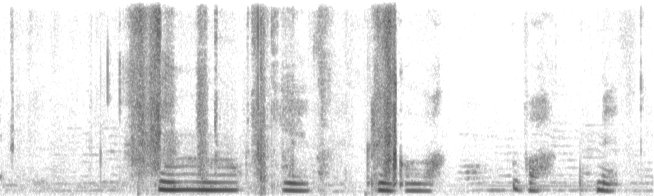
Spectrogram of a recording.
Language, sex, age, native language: Icelandic, female, 9, Icelandic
